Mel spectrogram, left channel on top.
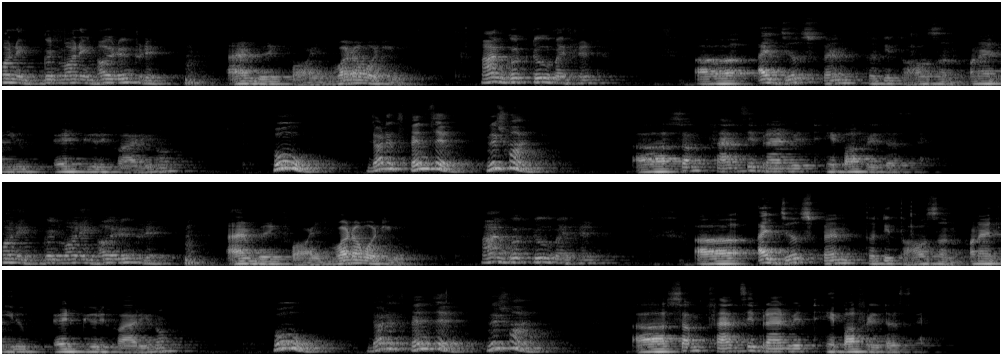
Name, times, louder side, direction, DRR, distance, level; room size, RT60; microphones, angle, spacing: voice 1, 0.0-1.6 4.8-5.9 12.7-13.1 13.6-14.6 14.8-15.4, left 2 dB, 60° left, 4 dB, 0.4 m, -31 dB
voice 2, 2.2-4.0 6.9-10.2 10.5-11.7 16.3-19.2, right 3 dB, 35° right, 6 dB, 0.3 m, -31 dB
2.8 x 2.7 x 3.9 m, 0.83 s
head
